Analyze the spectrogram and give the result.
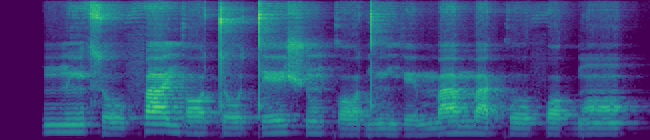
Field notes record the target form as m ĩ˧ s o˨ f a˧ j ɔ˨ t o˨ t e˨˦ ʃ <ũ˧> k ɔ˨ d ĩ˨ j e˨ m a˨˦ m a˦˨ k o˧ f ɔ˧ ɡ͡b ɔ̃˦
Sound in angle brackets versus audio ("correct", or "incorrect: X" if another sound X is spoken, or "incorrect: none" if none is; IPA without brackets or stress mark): correct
